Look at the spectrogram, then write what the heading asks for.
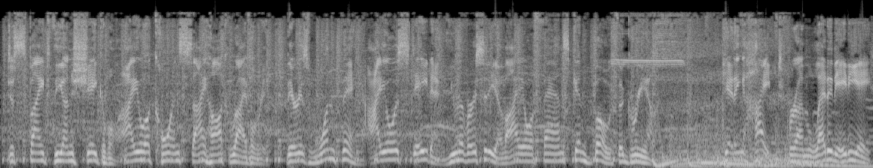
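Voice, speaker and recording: A man's voice: a little high, expressive, normal speed. An American man doing a scripted voice-over for a radio commercial. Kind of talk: scripted advertisement read. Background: music bed.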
